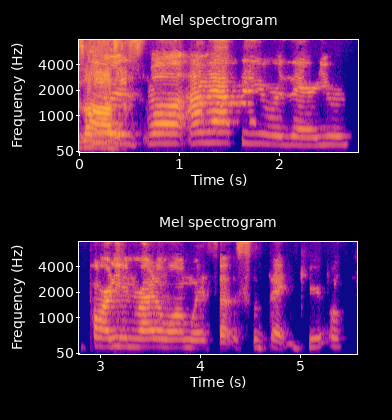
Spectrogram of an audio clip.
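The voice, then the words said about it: Tired, worn-out voice. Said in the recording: “my voice is so bad right now ... drove all night, so I'm sounding a little tired”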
